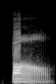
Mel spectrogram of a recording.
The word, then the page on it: bawl: American English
